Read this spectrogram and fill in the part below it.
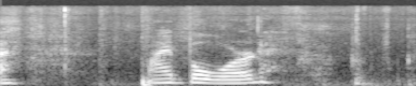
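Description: A plastic ruler slides and taps on a cutting mat.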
